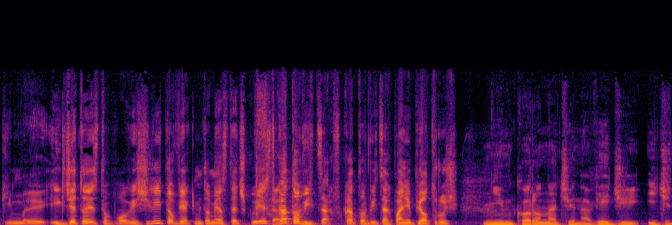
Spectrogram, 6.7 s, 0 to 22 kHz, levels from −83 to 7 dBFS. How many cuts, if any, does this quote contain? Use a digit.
2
